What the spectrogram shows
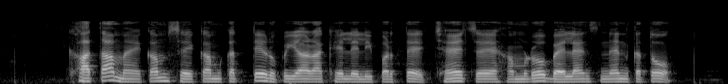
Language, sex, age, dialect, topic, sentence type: Maithili, male, 18-24, Angika, banking, question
